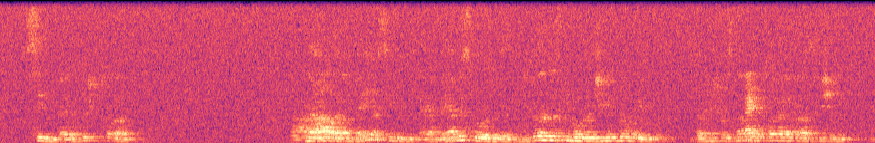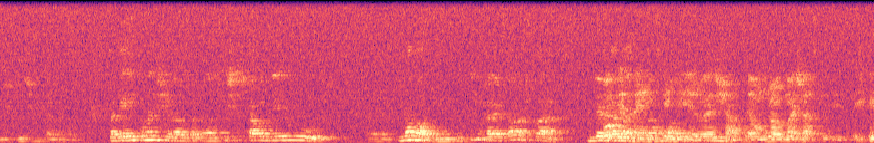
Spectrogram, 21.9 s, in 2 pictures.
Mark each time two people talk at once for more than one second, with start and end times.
18.5-21.2

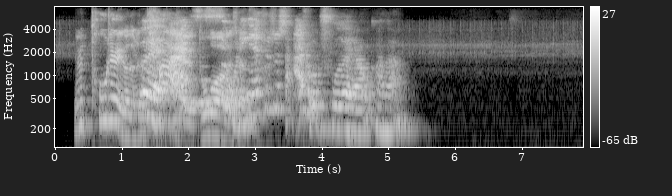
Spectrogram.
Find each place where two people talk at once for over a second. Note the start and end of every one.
1.2-3.0

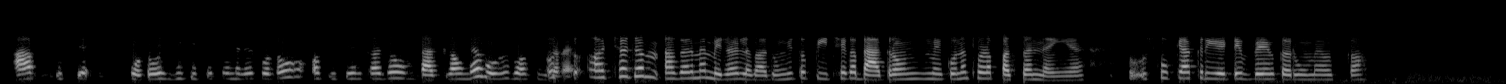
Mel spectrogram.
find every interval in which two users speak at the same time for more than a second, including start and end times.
none

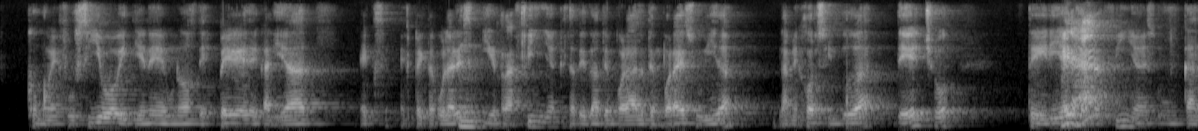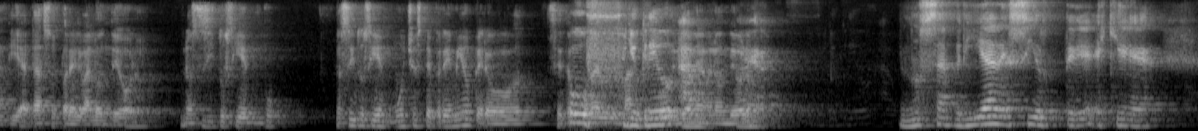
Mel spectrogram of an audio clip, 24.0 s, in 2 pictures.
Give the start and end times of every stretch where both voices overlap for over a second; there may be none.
17.7-19.6

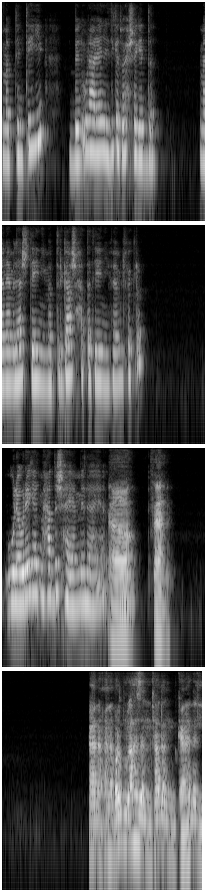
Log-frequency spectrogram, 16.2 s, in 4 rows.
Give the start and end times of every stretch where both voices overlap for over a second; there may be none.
none

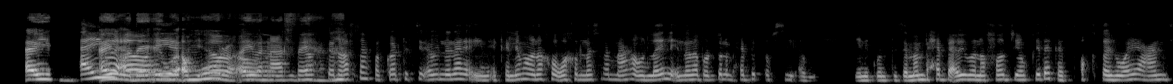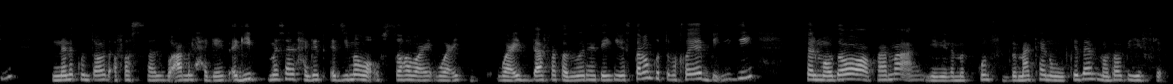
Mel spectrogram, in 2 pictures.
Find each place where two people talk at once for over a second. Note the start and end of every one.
1.0-3.5

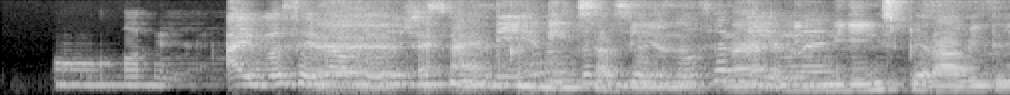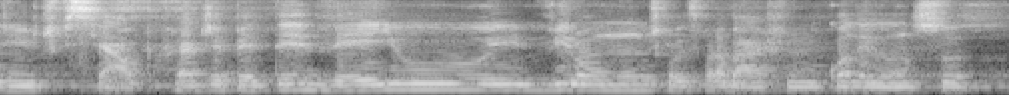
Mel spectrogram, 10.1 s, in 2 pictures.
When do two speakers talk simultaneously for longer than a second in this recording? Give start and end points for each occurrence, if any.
1.5-4.3

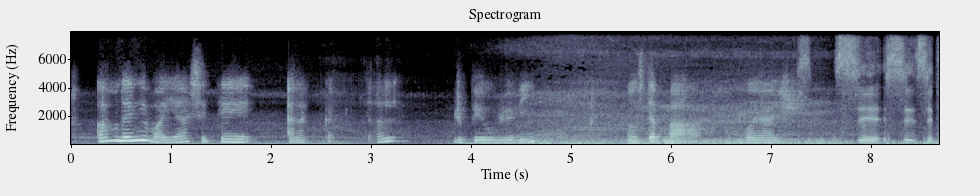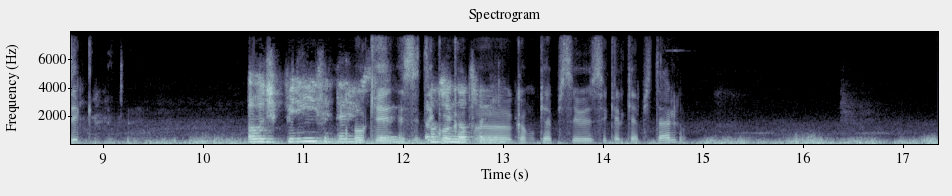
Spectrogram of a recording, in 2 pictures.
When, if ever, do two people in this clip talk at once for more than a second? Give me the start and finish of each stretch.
11.5-13.1

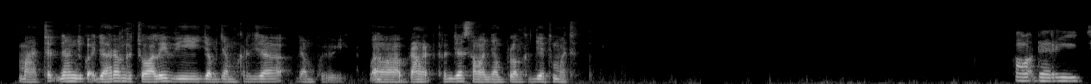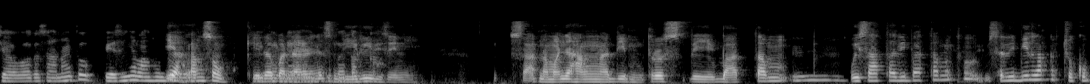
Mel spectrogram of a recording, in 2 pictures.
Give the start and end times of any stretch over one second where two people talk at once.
13.4-14.7

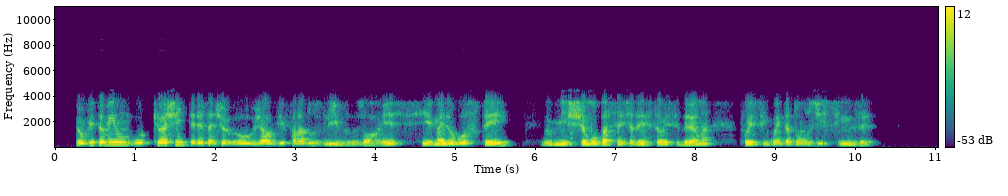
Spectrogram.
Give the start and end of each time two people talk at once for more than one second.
none

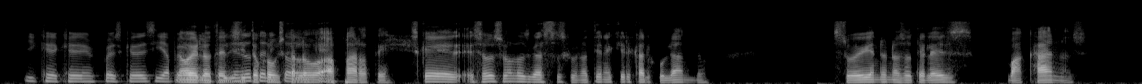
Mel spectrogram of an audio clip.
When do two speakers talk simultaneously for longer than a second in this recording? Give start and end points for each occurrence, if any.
1.8-3.4

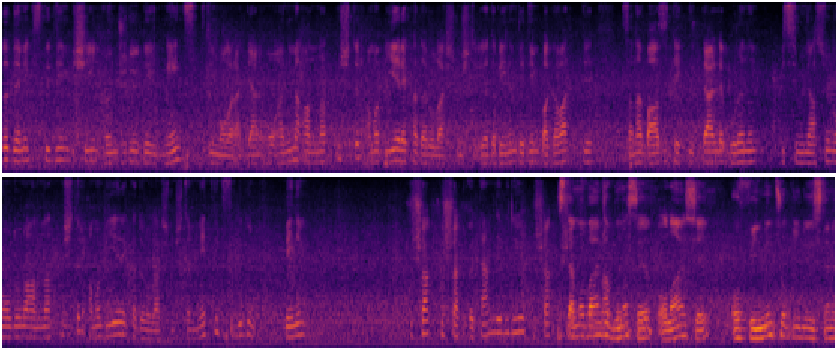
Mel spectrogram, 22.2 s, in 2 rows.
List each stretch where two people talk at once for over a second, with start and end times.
18.5-19.7

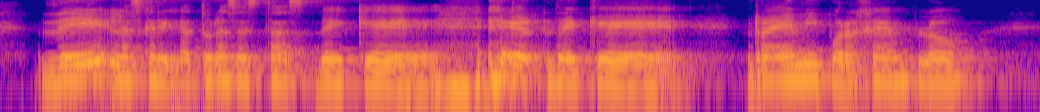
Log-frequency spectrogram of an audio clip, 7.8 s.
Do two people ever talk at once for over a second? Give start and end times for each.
none

